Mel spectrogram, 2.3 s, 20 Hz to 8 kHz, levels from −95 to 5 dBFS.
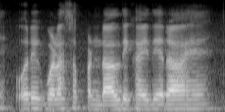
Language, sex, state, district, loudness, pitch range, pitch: Hindi, male, Uttar Pradesh, Shamli, -18 LUFS, 125-130 Hz, 125 Hz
